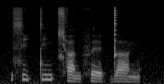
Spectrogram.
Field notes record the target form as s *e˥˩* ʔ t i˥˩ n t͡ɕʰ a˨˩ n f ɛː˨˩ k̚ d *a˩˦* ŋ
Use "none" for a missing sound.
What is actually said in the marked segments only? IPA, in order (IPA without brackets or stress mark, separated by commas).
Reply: i˥˩, a˨˩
